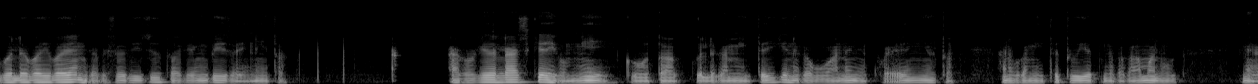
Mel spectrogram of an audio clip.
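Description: Speech carried over a call, with highs rolled off above about 12 kHz, which fits an Opus path at around 32 kbps. At 3.95 s the sound stalls: a brief trailing buzz, then near-silence for roughly the last 0.46 s of a 0.53 s gap, before the speech resumes at 4.50 s with nothing lost. This is a call audio freeze, likely from packets being held up until the jitter buffer ran dry; the receiver stretched the final sound into a gap and then carried on, adding about 0.53 s of delay. From 9.66 s to 11.59 s the speech becomes hurried, running at about 128% of normal speed while the pitch stays the same. This is a jitter buffer speed-up: with excess audio queued, the receiver trimmed short pitch-period slices repeatedly, removing roughly half a second to pull the delay back down.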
